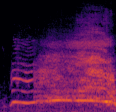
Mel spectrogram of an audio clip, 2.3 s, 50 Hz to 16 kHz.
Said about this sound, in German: In einer langen Reihe kommen 12 kleine Elefanten zum Futterplatz.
